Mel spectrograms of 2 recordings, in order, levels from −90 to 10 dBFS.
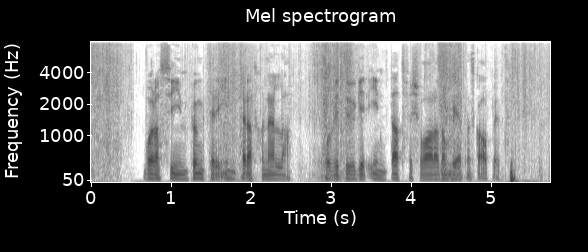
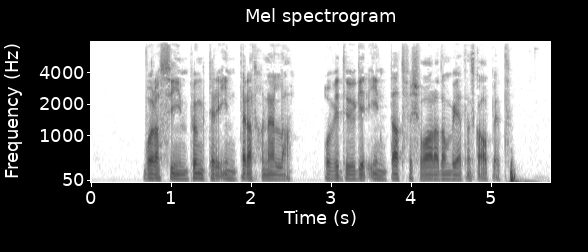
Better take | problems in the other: second | background sound (Tearing); 11 dB below the speech

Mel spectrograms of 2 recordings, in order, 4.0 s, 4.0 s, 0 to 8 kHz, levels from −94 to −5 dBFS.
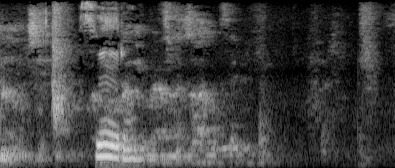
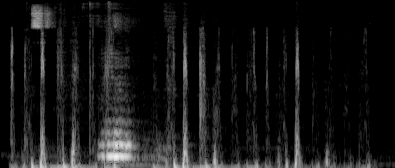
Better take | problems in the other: first | noise reduction (neural mask model DeepFilterNet 3)

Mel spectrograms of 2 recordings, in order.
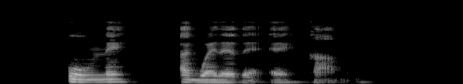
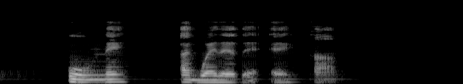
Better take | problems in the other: first | noise reduction (neural mask model RNNoise)

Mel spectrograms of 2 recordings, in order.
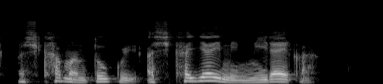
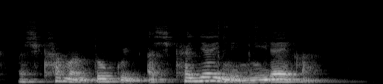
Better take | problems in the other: first | noise reduction (neural separator model SepFormer DNS4)

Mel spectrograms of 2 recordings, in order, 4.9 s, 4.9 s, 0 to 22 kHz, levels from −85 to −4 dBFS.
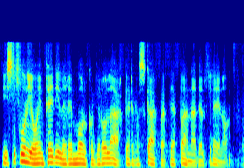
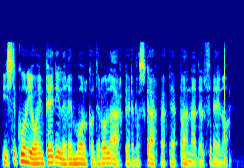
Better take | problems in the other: second | noise reduction (neural separator model SepFormer DNS4)

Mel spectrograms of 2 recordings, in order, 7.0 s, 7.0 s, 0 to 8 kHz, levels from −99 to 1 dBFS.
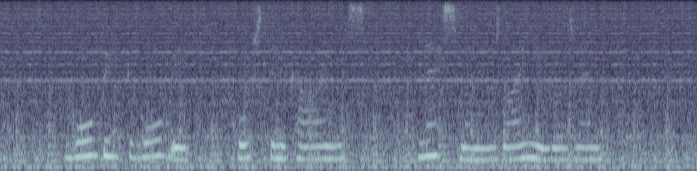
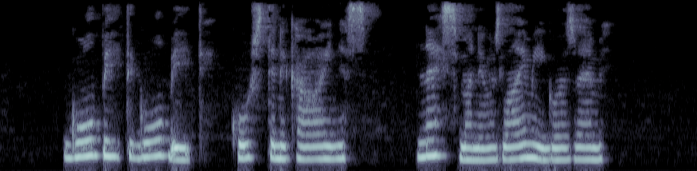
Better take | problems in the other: second | background sound (Mechanisms); 4 dB below the speech

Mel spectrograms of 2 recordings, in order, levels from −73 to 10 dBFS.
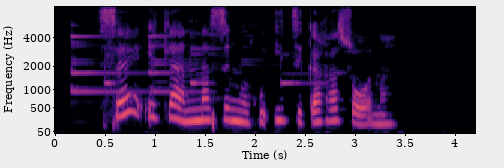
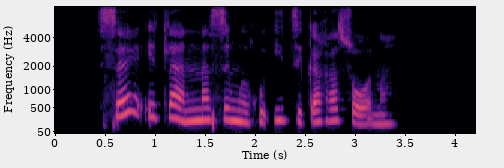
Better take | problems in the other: second | noise reduction (classical method Wiener filter)

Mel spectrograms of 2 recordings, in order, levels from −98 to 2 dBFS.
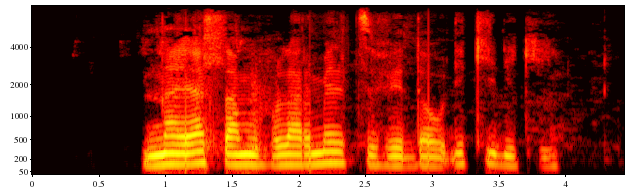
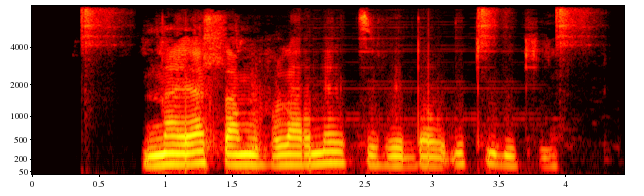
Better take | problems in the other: first | noise reduction (neural separator model SepFormer DNS4)

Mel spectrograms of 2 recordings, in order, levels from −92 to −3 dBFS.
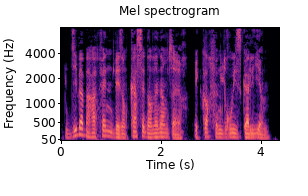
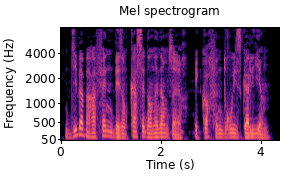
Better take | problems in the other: second | noise reduction (neural mask model Resemble Enhance denoiser)

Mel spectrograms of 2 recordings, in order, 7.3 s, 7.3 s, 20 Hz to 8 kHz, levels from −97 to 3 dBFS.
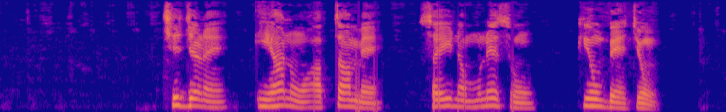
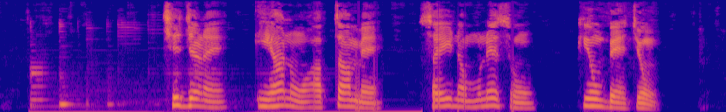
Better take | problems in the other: first | noise reduction (neural separator model SepFormer DNS4)

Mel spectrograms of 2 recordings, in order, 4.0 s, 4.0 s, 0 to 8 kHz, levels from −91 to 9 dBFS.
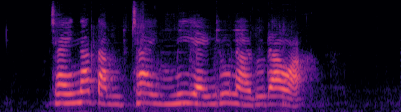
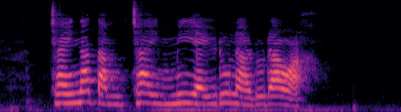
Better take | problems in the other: second | noise reduction (neural separator model SepFormer DNS4)

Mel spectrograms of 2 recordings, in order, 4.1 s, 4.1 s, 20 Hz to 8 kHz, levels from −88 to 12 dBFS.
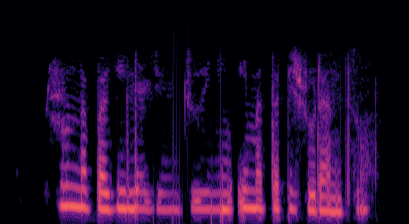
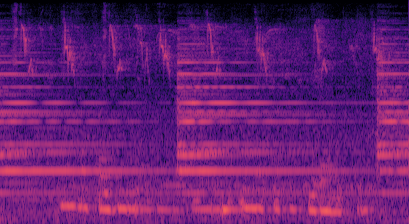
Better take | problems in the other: first | background sound (Church bell); 2 dB above the speech // room echo; dies away in 0.6 s

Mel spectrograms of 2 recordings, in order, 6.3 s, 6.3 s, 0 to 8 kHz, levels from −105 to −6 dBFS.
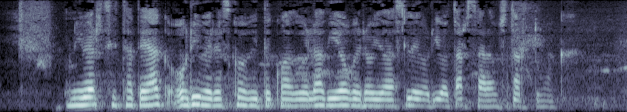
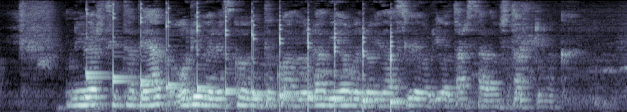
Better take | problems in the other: first | background sound (Marimba, xylophone); 4 dB below the speech // room echo; dies away in 0.2 s

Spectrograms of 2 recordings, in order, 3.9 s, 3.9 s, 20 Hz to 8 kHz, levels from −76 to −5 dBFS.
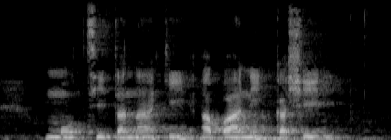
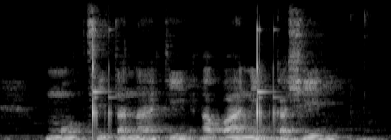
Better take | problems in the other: first | background sound (Dishes, pots, and pans); 6 dB below the speech // room echo; dies away in 0.2 s

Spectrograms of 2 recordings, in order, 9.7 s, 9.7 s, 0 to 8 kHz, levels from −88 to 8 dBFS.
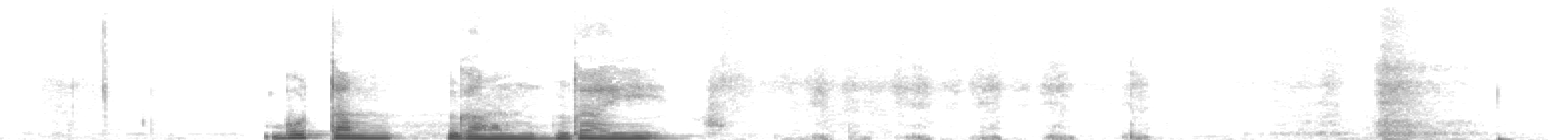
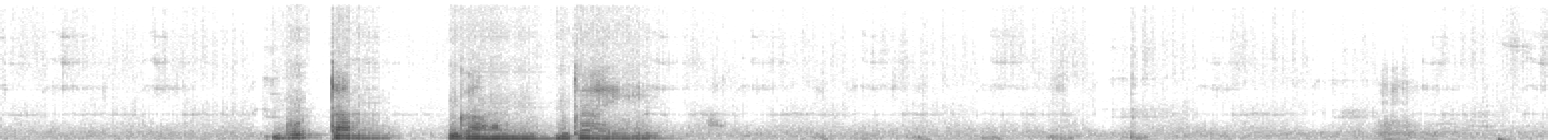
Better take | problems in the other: first | noise reduction (neural separator model SepFormer DNS4)

